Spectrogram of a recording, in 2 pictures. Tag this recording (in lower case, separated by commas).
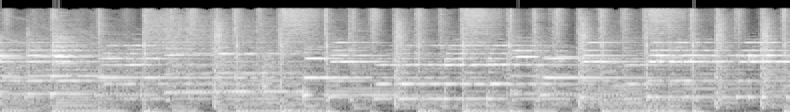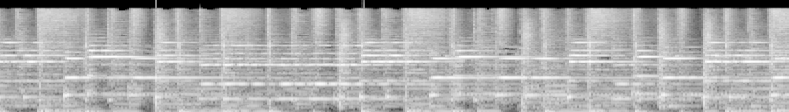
playing steelpan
